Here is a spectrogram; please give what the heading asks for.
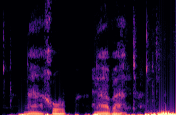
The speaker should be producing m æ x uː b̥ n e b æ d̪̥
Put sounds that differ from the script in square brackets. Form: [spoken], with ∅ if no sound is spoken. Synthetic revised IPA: [n] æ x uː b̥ n [æ] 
